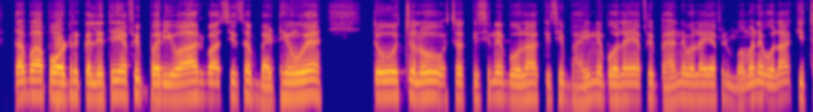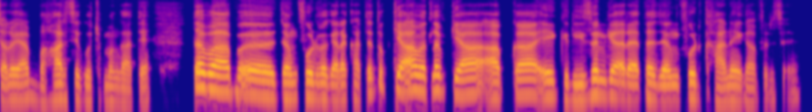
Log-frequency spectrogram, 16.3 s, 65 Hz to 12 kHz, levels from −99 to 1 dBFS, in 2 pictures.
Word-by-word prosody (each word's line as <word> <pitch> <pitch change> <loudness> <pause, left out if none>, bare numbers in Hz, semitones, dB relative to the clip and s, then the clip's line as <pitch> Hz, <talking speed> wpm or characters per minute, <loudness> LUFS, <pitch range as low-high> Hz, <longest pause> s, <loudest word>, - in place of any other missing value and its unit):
तब 140 +2 +3
आप 145 -1 +3
ऑर्डर 140 +1 +6
कर 130 - +4
लेते 130 +3 -1
है। - - +1
या 140 - +2
फिर 155 - -1
परिवार 125 +2 +3
वासी 135 +1 -1
सब 140 +1 -2
बैठे 110 +5 -2
हुए 135 +3 +5
हैं 150 - +2 0.5
तो 140 +1 +4
चलो 135 -2 +2 0.3
च 130 - -1
किसी 130 +2 -9
ने 135 0 -2
बोला 125 0 0
किसी 125 +2 -8
भाई 110 +2 -6
ने 135 0 -3
बोला 125 0 0
या 125 0 0
फिर 130 - -6
बहन 110 +2 -5
ने 130 - -3
बोला 125 0 -2
या 125 0 +1
फिर 135 - -11
मम्मा 105 +5 -1
ने 135 - -1
बोला 125 +2 -2
कि - - -6
चलो 120 - -2
यार 120 +1 -1
बाहर 125 +1 -1
से 120 - -6
कुछ 110 -2 -12
मँगाते 105 -3 -8
हैं। - - -10 0.4
तब 205 -2 +6
आप 170 -2 +5
अ, - - +3 0.4
जंक 130 0 0
फूड 135 -2 +1
वग़ैरह 120 -1 -1
खाते - - -7
हैं - - -8
तो - - -5
क्या 185 - +5
मतलब 180 0 +1
क्या 150 -1 +3
आपका 150 +3 +1
एक 140 -2 -3
रीजन 140 +6 -1
क्या 145 - +2
रहता 115 +2 0
है 125 - -1
जंक 115 0 -4
फूड 130 -1 0
खाने 110 +1 -4
का 100 -1 -9
फिर - - -17
से। - - -22
130 Hz, 245 wpm, -22 LUFS, 120-140 Hz, 0.5 s, ऑर्डर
